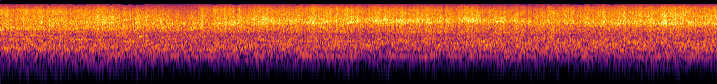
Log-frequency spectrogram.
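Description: An electric commuter train running past close by. Its wheels on the rails give a loud, steady rush of noise.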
